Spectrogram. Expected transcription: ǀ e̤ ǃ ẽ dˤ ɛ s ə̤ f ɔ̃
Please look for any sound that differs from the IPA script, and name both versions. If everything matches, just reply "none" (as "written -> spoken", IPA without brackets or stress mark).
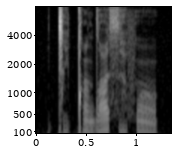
ə̤ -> a̤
